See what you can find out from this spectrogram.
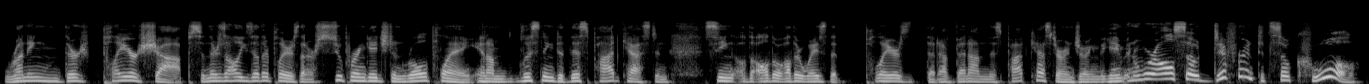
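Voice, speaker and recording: A man's voice: on the high side, animated, normal speed, a little mellow, no room sound, highs cut off. A man chatting casually as a podcast guest, enthusiastic and rambling, with lots of "like" sprinkled through his sentences.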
